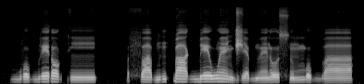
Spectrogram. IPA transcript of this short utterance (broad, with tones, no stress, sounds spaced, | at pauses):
b o˧ b e˦ ɾ ɔ˦˨ k ĩ˧ | f a˧ b ĩ˦ k͡p a˧ ɡ͡b e˦ w ɛ̃˦˨ d͡ʒ ɛ˨ b ɛ̃˨˦ ɾ o˦˨ s ũ˨˦ m o˦˨ b a˧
